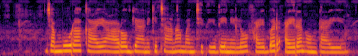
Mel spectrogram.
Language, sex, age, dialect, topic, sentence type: Telugu, female, 18-24, Southern, agriculture, statement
